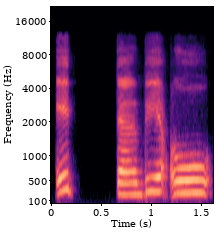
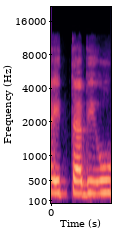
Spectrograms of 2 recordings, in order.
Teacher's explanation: ات، الف تا، الف یہ جو نا الف تا زیر ات، اور پھر تا زبر تا، ات. دو دفعہ تا کا پڑھنا ضروری ہے، اس لیے کہ تشدید بتا رہی ہے کہ یہاں پہ دو تا ہیں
